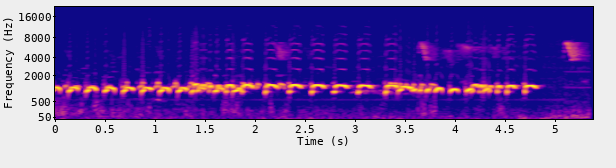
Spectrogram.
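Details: Manggung song of the zebra dove, used to lure emotion and breeding drive in other doves; a continuous fast chain of mellow cooing notes, about three per second, with a steady faint hum.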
